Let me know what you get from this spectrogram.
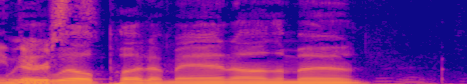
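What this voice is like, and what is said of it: President Kennedy impression. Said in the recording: “pretty good impression”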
